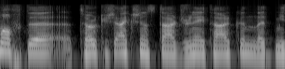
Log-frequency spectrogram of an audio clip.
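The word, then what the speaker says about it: Cüneyt Arkın: way the name of the Turkish action star Jun Tarin let me spell it for audiences it's c n e y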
